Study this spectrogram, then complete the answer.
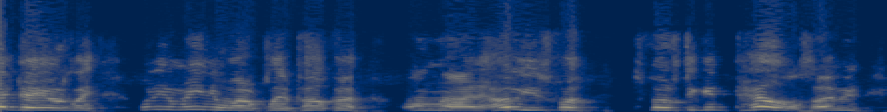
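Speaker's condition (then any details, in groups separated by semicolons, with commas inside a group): Cerebral palsy; voice tone sometimes odd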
